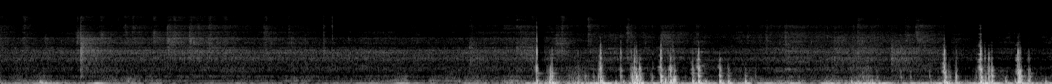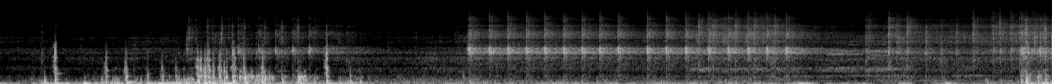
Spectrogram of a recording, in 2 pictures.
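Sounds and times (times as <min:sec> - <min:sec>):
airsoft guns firing: 0:15.2 - 0:21.0.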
